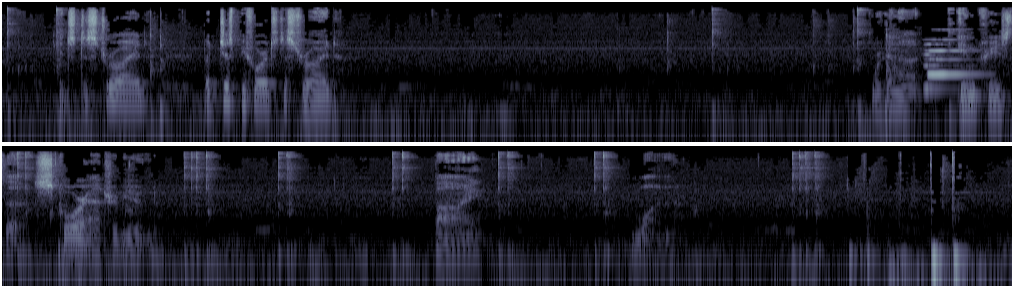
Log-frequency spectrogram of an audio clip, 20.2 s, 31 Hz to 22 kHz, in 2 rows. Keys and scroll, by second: 19.1-20.0 typing.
